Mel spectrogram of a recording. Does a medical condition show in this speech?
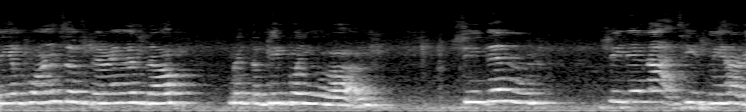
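Yes: spastic quadriplegic cerebral palsy.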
